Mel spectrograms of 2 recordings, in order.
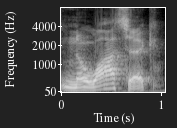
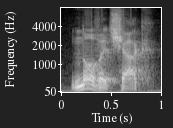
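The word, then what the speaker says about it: Nowacek: patterns the article cited Douglas NOK or perhaps properly pronounced Novak a professor of mine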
